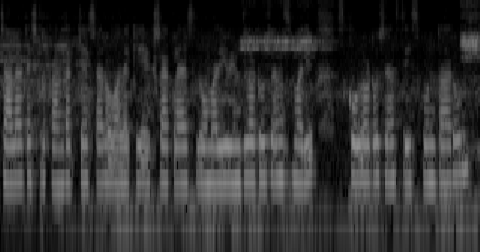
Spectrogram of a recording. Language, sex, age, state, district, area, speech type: Telugu, female, 18-30, Telangana, Mahbubnagar, urban, spontaneous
